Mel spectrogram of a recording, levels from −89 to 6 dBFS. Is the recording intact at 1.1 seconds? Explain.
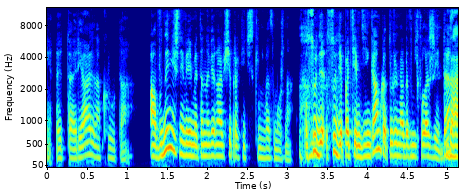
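No. At 1.1 seconds, as throughout the clip, there is a wrong sample rate fault. The speech plays 1.5 times too fast, and its pitch rises by about seven semitones. Speed and pitch shift together, which fits 16 kHz audio played back at 24 kHz without conversion.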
